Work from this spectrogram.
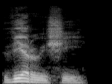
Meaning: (verb) present active imperfective participle of ве́ровать (vérovatʹ); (noun) believer, a religious person; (adjective) believing
- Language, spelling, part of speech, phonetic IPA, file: Russian, верующий, verb / noun / adjective, [ˈvʲerʊjʉɕːɪj], Ru-верующий.ogg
